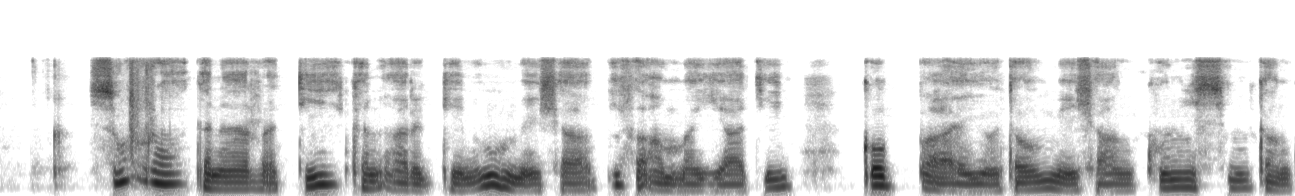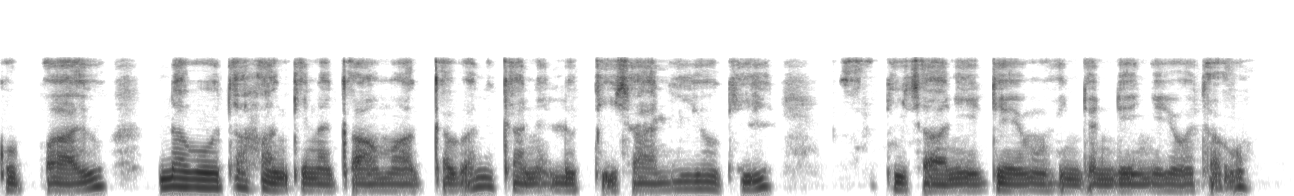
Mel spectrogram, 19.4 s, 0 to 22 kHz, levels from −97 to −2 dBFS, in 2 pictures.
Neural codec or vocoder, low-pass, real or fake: vocoder, 44.1 kHz, 128 mel bands, Pupu-Vocoder; 7.2 kHz; fake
